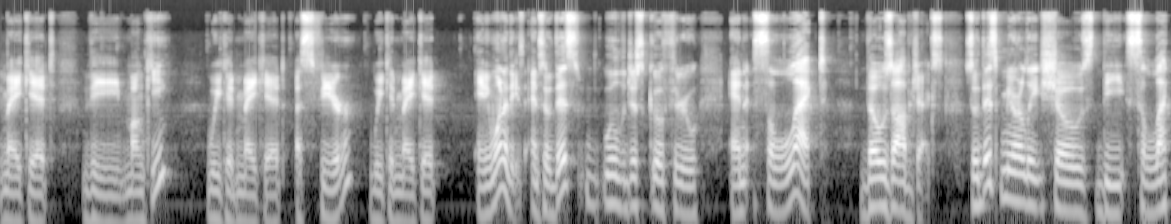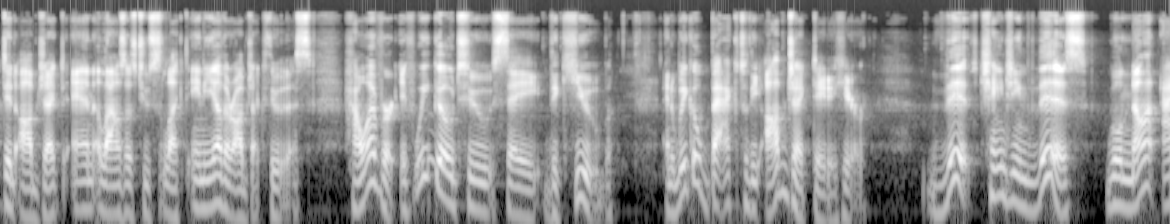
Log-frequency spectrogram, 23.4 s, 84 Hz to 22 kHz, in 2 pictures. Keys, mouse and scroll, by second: 2.1 click, 3.7 click, 8.4 click, 10.2 click, 17.1 click, 19.4 click, 20.9 click.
